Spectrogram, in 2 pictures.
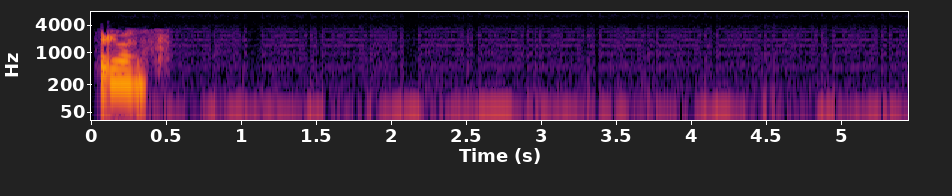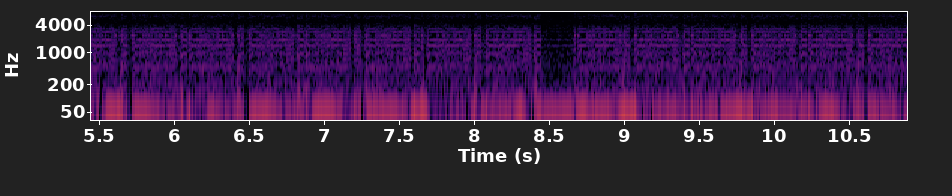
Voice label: Mesa Simulcast, MESA PD, scanner audio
